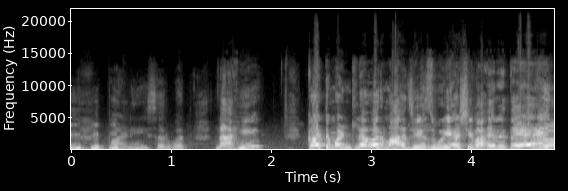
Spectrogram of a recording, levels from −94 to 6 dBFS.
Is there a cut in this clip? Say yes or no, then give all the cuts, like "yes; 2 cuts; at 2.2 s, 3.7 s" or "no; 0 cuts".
no; 0 cuts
